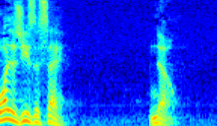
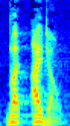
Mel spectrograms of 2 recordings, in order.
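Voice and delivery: normal talking voice

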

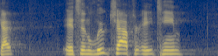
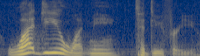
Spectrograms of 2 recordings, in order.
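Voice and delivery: gentle question; 7 semitones lower, 6 dB quieter than usual. Acted.

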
